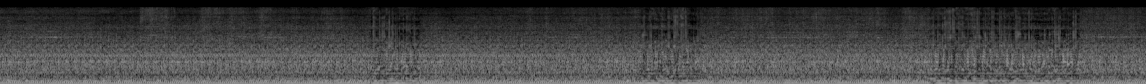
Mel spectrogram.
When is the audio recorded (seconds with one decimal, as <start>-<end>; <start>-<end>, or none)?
0.0-3.7; 4.2-6.4; 7.0-9.3; 10.8-11.5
